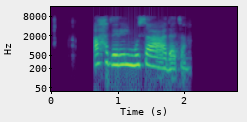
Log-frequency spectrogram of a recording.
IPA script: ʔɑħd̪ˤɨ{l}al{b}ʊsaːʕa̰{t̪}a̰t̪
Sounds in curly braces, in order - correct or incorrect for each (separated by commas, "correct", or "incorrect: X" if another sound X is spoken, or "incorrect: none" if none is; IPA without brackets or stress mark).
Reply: incorrect: ɾ, incorrect: m, incorrect: d̪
